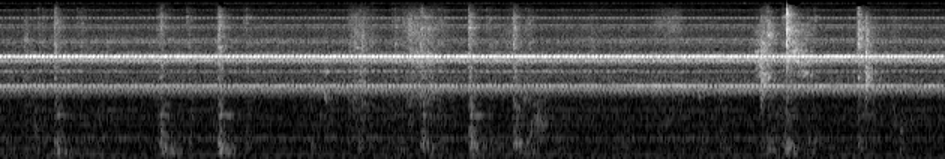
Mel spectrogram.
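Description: A steady high-pitched electrical whine at two fixed pitches, from the running electronic equipment, with a few faint clicks and knocks scattered through.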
